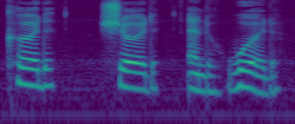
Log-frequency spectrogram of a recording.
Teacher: there is no L sound in any of those words. They are all only three sounds, could, k, u, d, should, sh, u, d, and would, w, u, d. · Term: U as in put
